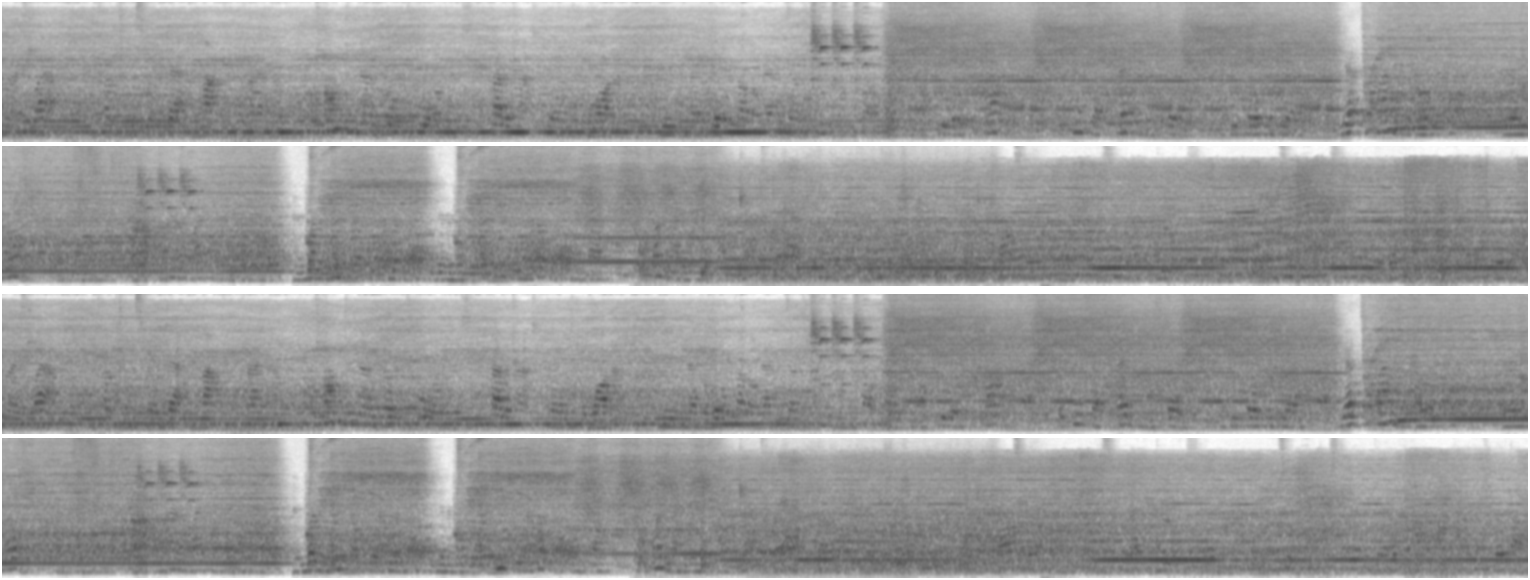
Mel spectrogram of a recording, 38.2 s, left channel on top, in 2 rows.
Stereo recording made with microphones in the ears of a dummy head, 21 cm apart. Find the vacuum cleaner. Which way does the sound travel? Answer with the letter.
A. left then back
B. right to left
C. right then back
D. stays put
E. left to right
B.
